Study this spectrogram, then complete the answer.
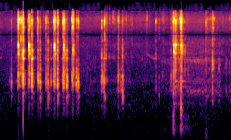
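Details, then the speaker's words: RV black-tank flush vacuum breaker valve, removed, shaken by hand; loose uneven clinks of broken pieces rattling inside: cracked vacuum breaker valve rattle. "so this is the bad piece that was cracked you can hear it"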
